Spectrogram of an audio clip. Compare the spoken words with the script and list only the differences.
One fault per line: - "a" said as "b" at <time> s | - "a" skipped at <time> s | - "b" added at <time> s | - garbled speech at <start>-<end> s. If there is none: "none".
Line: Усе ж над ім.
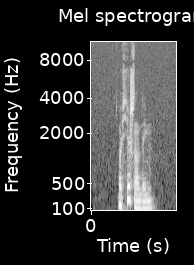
none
